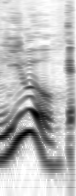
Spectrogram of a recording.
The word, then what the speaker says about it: Nyro: at det skulle udtales Laura Nero.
